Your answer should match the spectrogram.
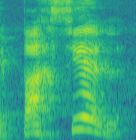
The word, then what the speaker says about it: partiel: prononcer séquentielle partiel partiel toujours le thé se prononce ici c'est partiel plus réel plus réel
